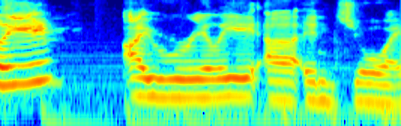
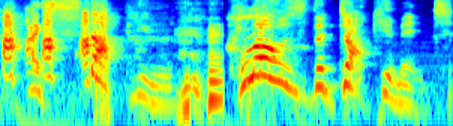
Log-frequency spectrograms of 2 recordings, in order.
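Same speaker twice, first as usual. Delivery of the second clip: playful mock commanding spell-casting voice; 3 dB louder than usual. Stopping another speaker from reading a bad ending: mock commanding, like casting a spell. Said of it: "you were commanding, like you were casting a spell".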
